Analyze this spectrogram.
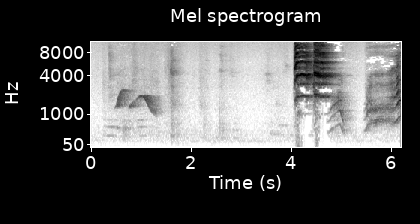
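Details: Pet Eclectus parrot during evening talk indoors: two soft rising-and-falling whistled notes, a quiet gap, then loud, grating squawks and a harsh, layered screech.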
